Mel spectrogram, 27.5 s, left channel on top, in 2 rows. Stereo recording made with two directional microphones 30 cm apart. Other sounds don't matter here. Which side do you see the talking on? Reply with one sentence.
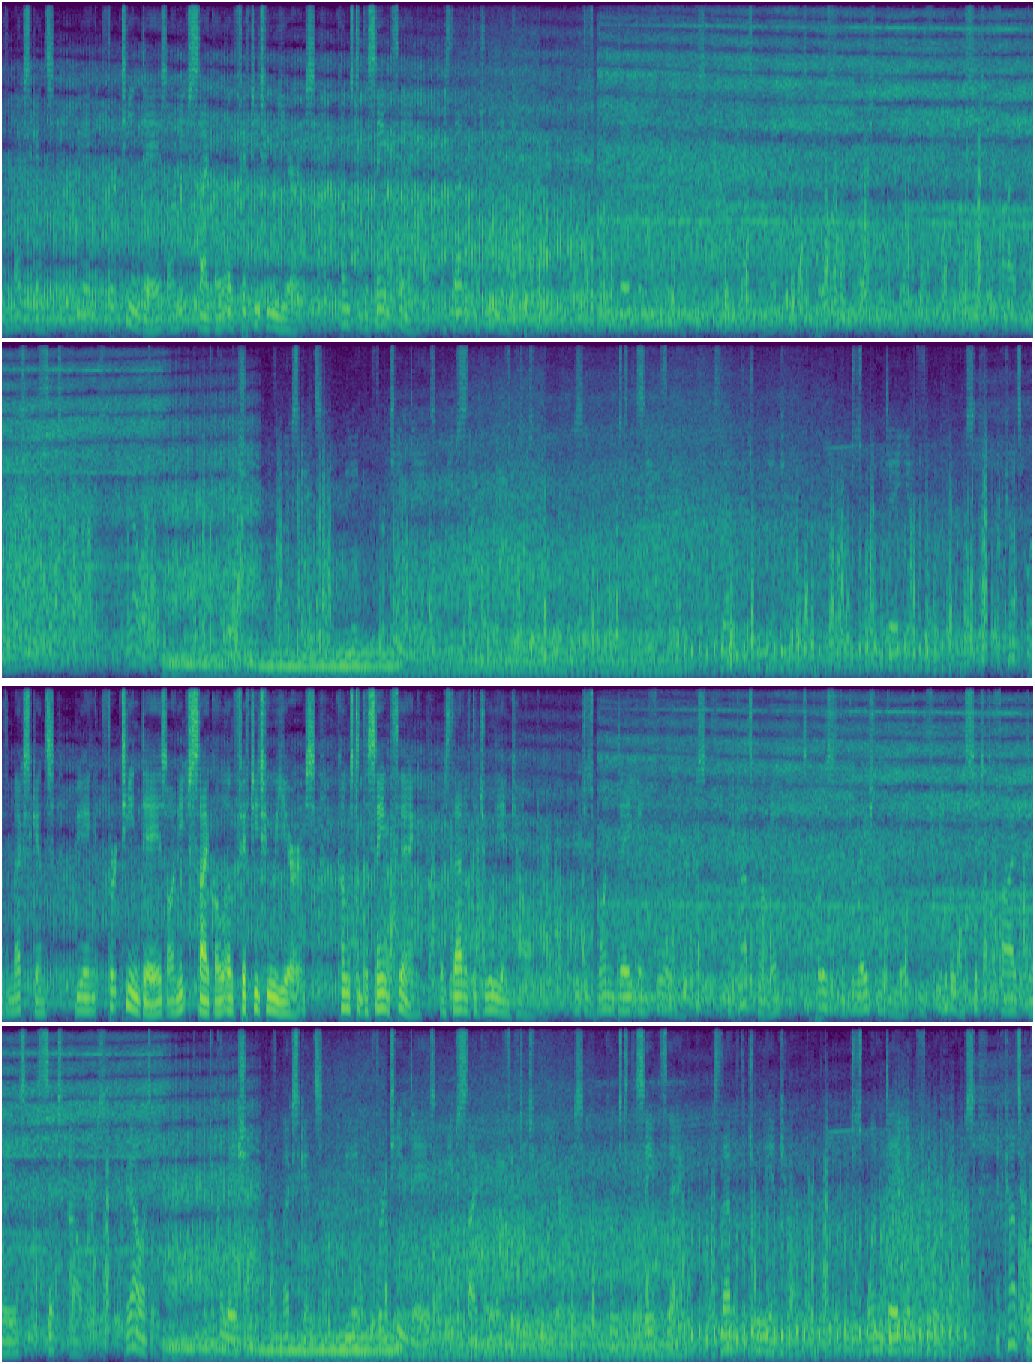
You can hear the talking on the right.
